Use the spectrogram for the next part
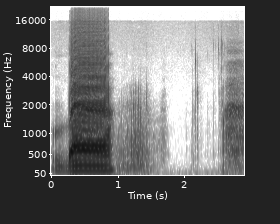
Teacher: kita wakaf di akhir bacaan kita misalkan ban maka berubah menjadi panjang ba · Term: mad iwad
